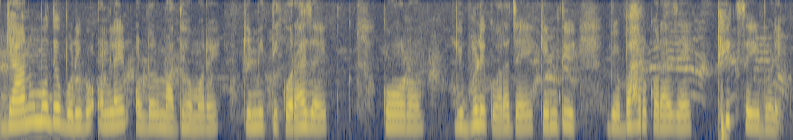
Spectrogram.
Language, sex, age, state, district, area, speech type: Odia, female, 18-30, Odisha, Nabarangpur, urban, spontaneous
